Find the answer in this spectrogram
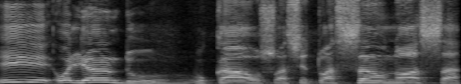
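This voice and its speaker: Amid audible room echo, a man's voice makes very wide pitch swings. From Brazil, Campos dos Goytacazes (Rio de Janeiro state). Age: 60s. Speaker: local political candidate. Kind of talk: podcast interview.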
